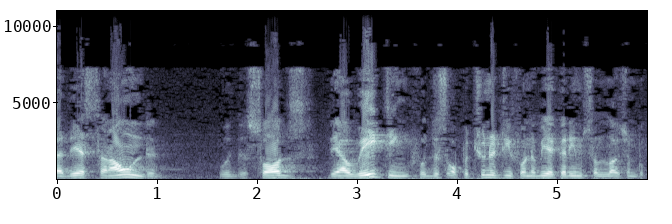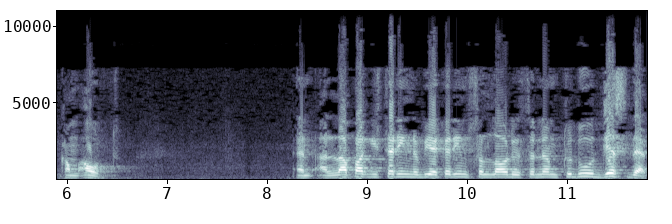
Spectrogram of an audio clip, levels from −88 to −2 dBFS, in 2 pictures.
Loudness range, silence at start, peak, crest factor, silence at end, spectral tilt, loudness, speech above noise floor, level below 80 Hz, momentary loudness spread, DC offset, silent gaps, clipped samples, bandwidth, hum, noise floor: 6 LU; 0 s; 0 dBFS; 14 dB; 0 s; -4.5 dB/octave; -12 LUFS; 36 dB; -44 dBFS; 13 LU; under 0.1%; none; 0.3%; 11 kHz; none; -48 dBFS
